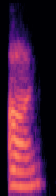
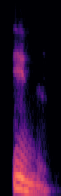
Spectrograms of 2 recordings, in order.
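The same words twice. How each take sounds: First: AN loud, as nasal French "un"; nasalized masculine. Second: IN lower, as French "une"; denasalized feminine. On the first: Teacher drilling the masculine with students, loud nasalized AN. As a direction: push AN through the nose as one vowel. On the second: Teacher drilling the feminine with students, lower denasalized IN. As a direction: drop pitch on IN, rounded u and clear N. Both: Shown as a demonstration. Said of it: "sí la voy a desnasalizar".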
